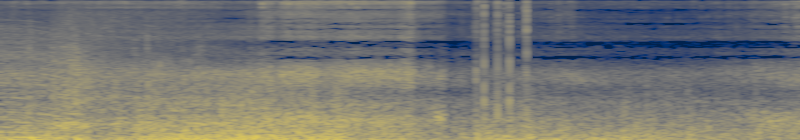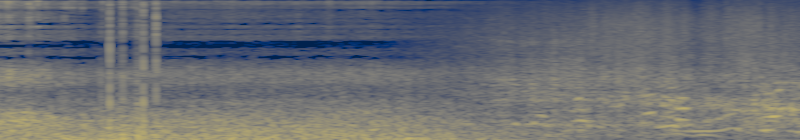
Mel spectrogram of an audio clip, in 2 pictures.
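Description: Downhill longboards running at speed on asphalt, with wind rushing over the microphone; loudest in the first two seconds, easing off after about six. Two sharp clicks come about two and a half and four and a half seconds in.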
